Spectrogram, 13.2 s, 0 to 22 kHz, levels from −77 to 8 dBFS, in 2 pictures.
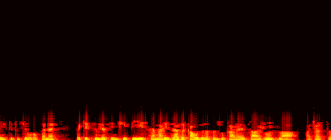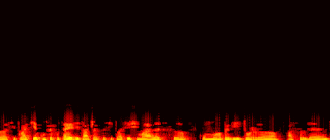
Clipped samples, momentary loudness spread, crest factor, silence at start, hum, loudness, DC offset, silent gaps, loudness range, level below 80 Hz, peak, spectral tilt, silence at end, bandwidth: under 0.1%; 9 LU; 18 dB; 0 s; none; -23 LUFS; under 0.1%; none; 4 LU; -56 dBFS; -4 dBFS; -8.5 dB/octave; 0 s; 4.2 kHz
